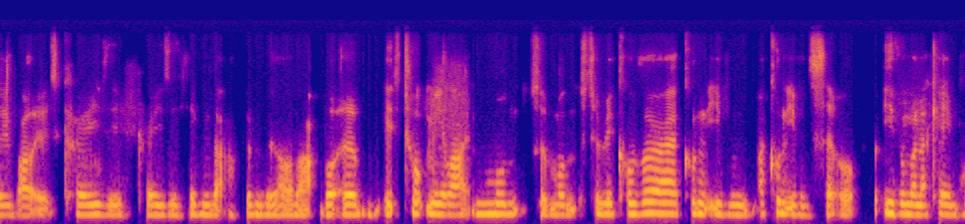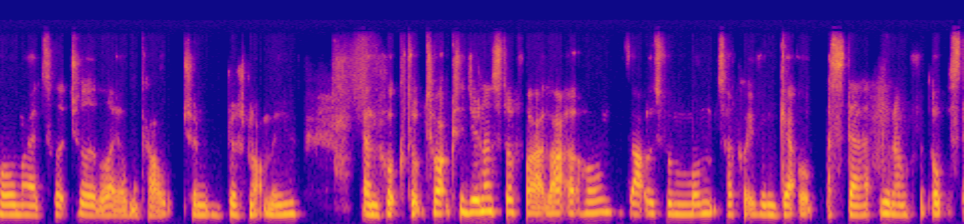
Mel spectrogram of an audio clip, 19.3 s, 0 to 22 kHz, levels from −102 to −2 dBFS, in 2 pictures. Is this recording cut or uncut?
cut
